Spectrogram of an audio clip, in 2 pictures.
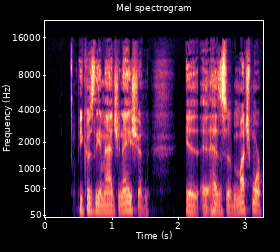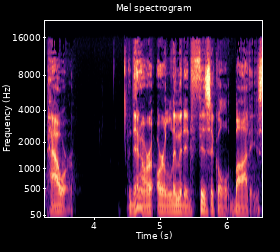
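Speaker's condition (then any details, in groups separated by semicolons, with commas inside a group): No condition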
